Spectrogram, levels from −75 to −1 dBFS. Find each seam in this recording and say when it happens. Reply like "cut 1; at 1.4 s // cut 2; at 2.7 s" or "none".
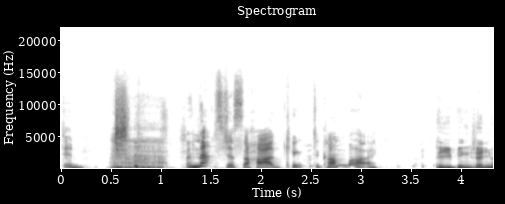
none

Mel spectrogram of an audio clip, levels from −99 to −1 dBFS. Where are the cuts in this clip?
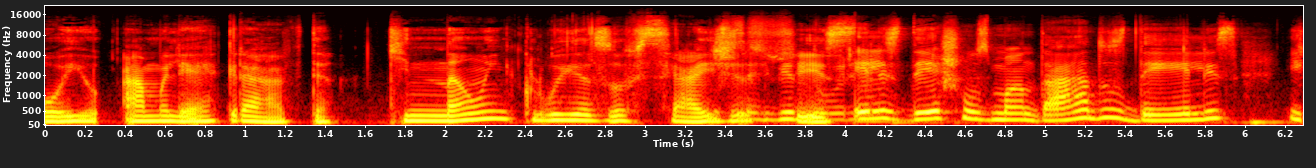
cut 1; at 4.0 s

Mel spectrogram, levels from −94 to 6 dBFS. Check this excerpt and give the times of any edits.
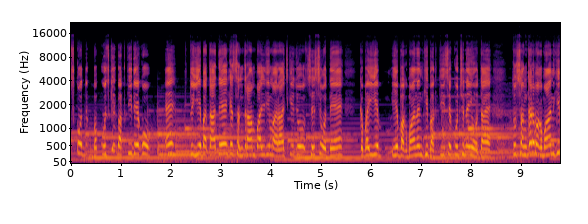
none

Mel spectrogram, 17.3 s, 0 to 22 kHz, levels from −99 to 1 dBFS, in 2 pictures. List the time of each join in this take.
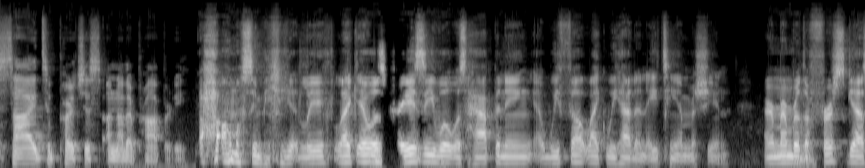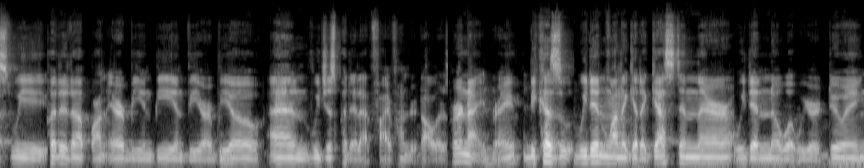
none

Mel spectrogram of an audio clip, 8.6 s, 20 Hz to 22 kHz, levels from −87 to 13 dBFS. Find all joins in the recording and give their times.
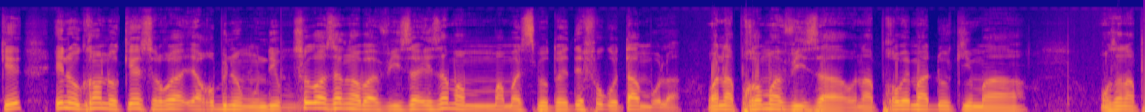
cut 1; at 2.1 s // cut 2; at 5.1 s

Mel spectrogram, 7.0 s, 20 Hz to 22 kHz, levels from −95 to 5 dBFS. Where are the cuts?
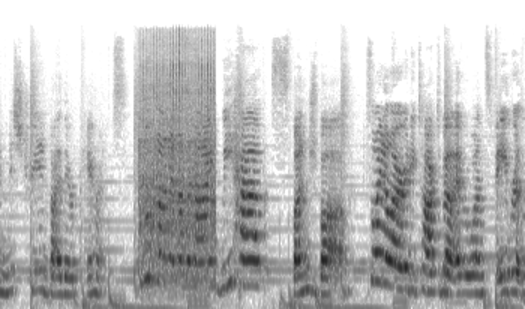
cut 1; at 1.7 s

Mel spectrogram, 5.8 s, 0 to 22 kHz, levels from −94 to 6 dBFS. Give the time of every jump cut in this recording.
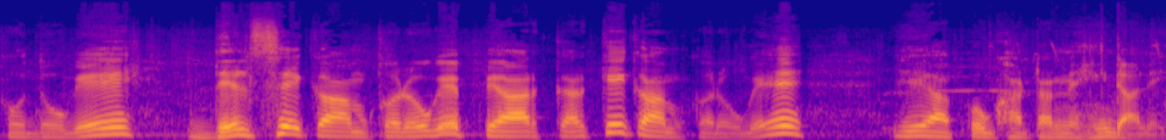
none

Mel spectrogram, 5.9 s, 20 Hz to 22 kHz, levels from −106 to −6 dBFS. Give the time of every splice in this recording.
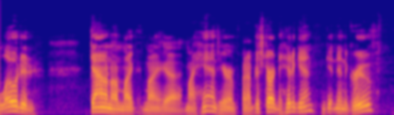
cut 1; at 3.6 s

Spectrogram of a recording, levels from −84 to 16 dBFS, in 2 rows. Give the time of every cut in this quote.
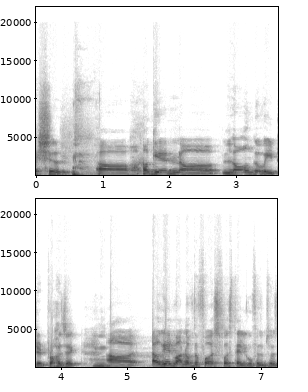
none

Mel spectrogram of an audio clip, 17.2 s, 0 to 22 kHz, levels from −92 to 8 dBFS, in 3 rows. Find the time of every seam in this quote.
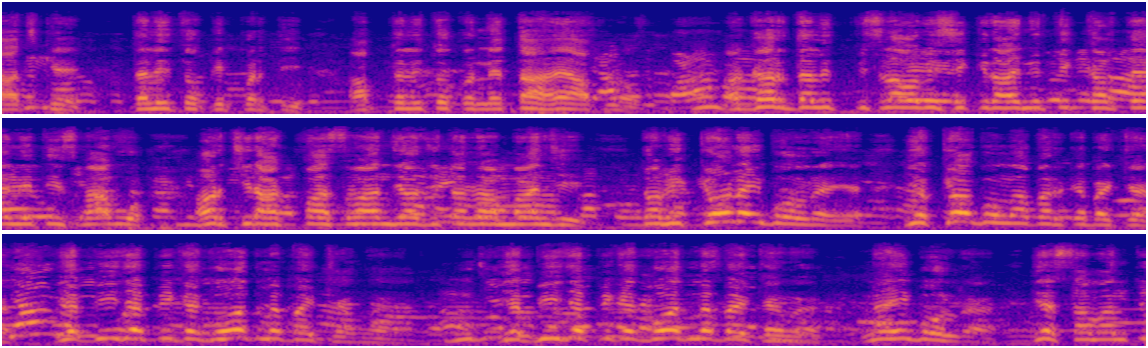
none

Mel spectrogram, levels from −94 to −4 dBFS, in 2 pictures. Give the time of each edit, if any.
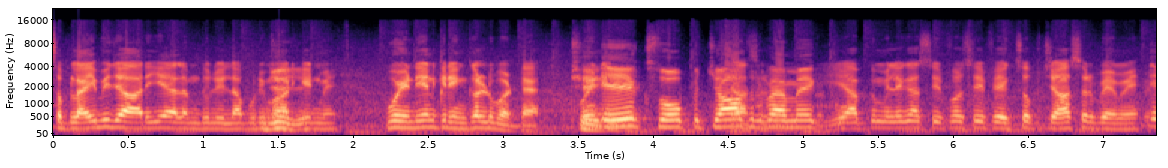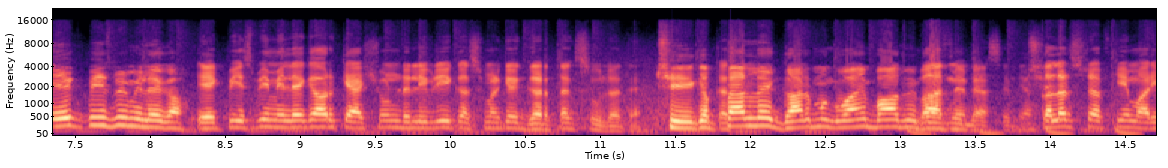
cut 1; at 3.6 s // cut 2; at 5.2 s // cut 3; at 7.3 s // cut 4; at 13.8 s

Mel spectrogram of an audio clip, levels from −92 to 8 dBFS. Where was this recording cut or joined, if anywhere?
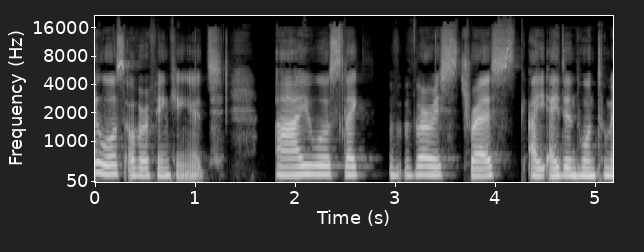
cut 1; at 4.3 s

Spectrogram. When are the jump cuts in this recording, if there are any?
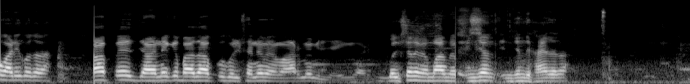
cut 1; at 0.9 s // cut 2; at 4.5 s

